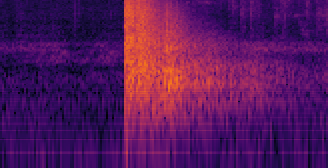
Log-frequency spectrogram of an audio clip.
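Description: A single pistol shot about a second in, sudden and loud, its echo dying away over about a second.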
